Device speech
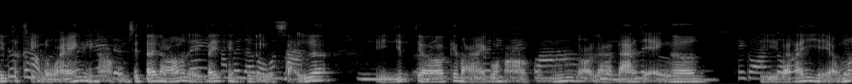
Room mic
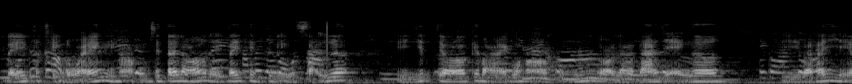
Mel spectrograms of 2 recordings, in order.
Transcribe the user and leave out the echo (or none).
nên là nó cũng đang muốn kiểu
